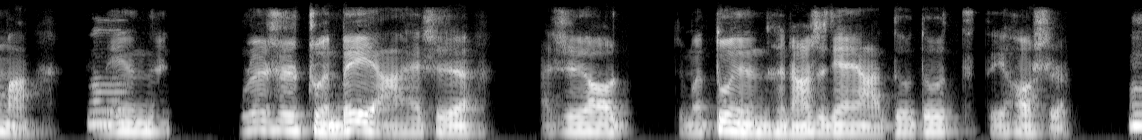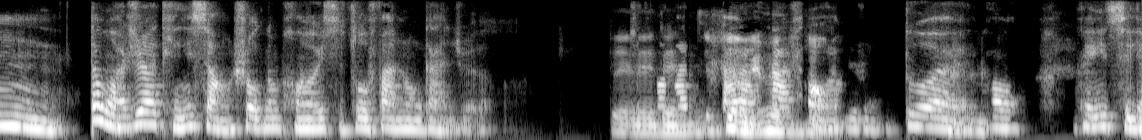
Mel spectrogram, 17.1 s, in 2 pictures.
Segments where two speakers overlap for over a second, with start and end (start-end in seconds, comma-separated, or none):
13.3-14.9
